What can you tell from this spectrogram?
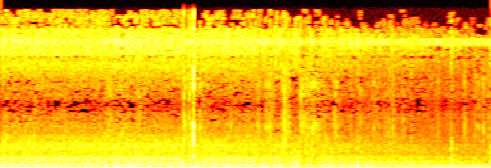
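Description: Steady low drone of engine and tyre noise inside a moving car's cabin, as heard by a dashcam, with a faint click about two seconds in.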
